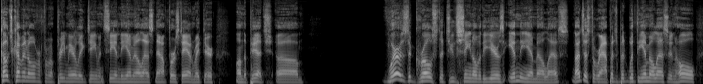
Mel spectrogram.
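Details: Adult man speaking; normal voice.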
